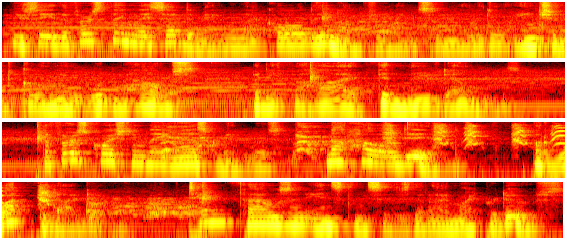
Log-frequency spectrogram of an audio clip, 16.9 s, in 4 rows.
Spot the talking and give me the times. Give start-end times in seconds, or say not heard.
0.1-8.1, 8.7-16.8.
